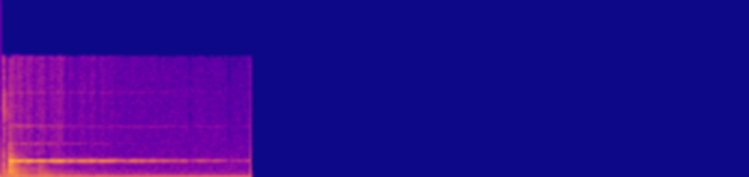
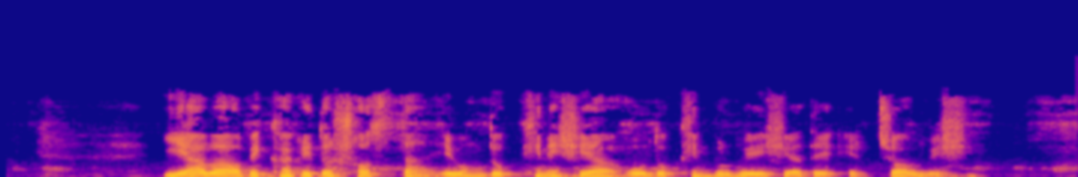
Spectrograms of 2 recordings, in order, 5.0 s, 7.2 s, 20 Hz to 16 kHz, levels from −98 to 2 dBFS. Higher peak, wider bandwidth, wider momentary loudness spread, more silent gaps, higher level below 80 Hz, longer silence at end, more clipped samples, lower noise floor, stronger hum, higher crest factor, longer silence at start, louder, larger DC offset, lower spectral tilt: about the same, -2 dBFS vs -2 dBFS; first, 11.5 kHz vs 7.8 kHz; first, 22 LU vs 8 LU; first, 1.69-4.88 s vs none; about the same, -54 dBFS vs -54 dBFS; second, 0 s vs 0.7 s; neither; first, under -90 dBFS vs -58 dBFS; neither; first, 26 dB vs 14 dB; second, 0 s vs 1.1 s; second, -22 LUFS vs -16 LUFS; neither; second, -4 dB/octave vs -7 dB/octave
